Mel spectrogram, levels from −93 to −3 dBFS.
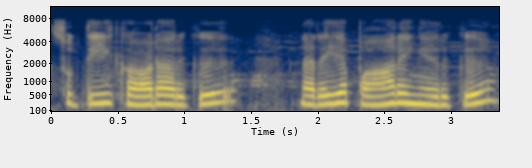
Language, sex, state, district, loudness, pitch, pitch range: Tamil, female, Tamil Nadu, Nilgiris, -15 LUFS, 245 Hz, 230-265 Hz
